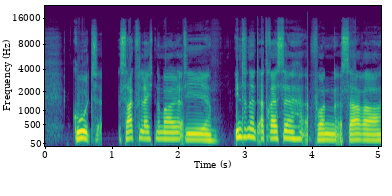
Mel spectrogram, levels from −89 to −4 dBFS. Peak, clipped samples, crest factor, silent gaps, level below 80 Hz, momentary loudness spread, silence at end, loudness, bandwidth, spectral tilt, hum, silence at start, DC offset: 0 dBFS; under 0.1%; 12 dB; none; -46 dBFS; 7 LU; 0 s; -13 LUFS; 15 kHz; -6.5 dB/octave; none; 0.45 s; under 0.1%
